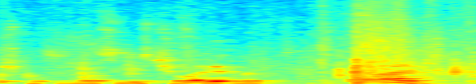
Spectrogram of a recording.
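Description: Speech in a voice not caught by the transcript, with one short sharp knock or slap a little before the end.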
